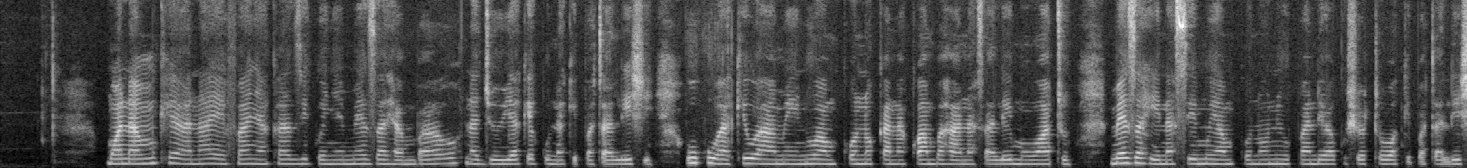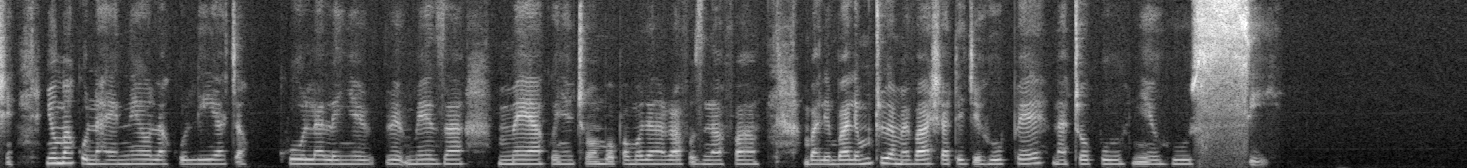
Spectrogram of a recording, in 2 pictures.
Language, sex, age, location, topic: Swahili, female, 18-24, Nairobi, education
